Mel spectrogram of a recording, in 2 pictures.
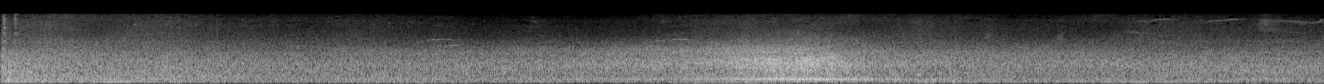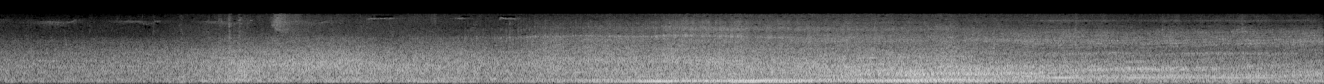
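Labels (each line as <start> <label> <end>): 0.0 Sounds of a busy street. 26.5
3.9 Birds chirping in the far distance. 4.9
6.2 Birds chirping in the far distance. 7.1
6.6 Cars passing by on a busy road. 9.7
11.3 A group of birds chirps in the distance. 18.3
18.3 A car driving away in the distance. 26.5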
